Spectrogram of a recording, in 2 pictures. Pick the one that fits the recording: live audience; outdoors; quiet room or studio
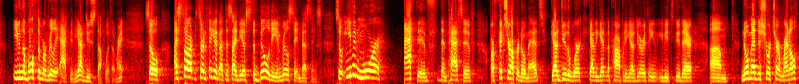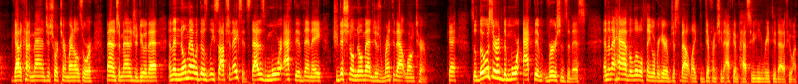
live audience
